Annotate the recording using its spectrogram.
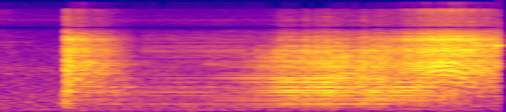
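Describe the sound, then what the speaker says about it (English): A power drill with a larger bit widens a hole in drywall while a towel rack is being hung. It starts with a sharp onset, then whirs and grinds steadily and grows louder toward the end, close by with no talking. "I'm just going to switch to the bigger drill bit, and I'm going to make that hole bigger"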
